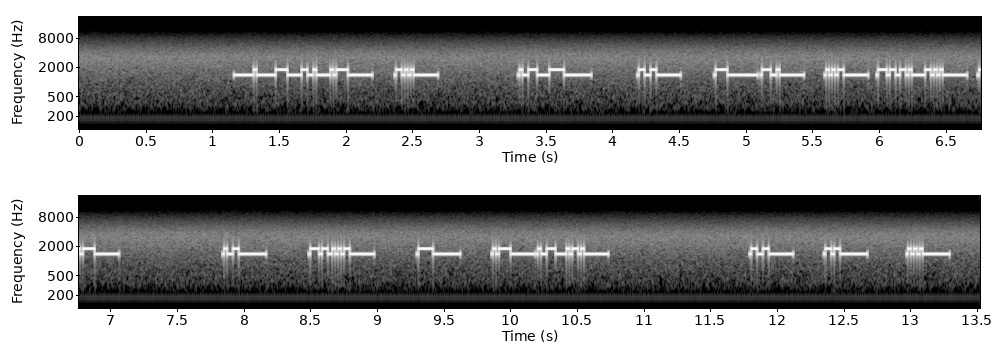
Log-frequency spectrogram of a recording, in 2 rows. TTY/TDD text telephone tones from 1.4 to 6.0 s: OPERATIONS

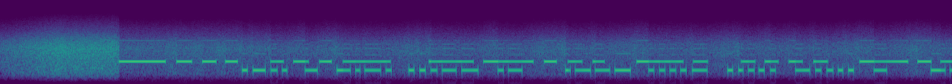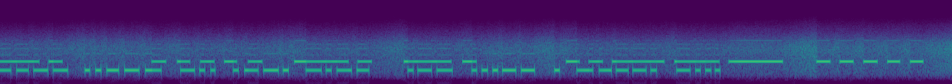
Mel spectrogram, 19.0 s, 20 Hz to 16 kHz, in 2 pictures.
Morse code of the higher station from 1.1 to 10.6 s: BV7NHC

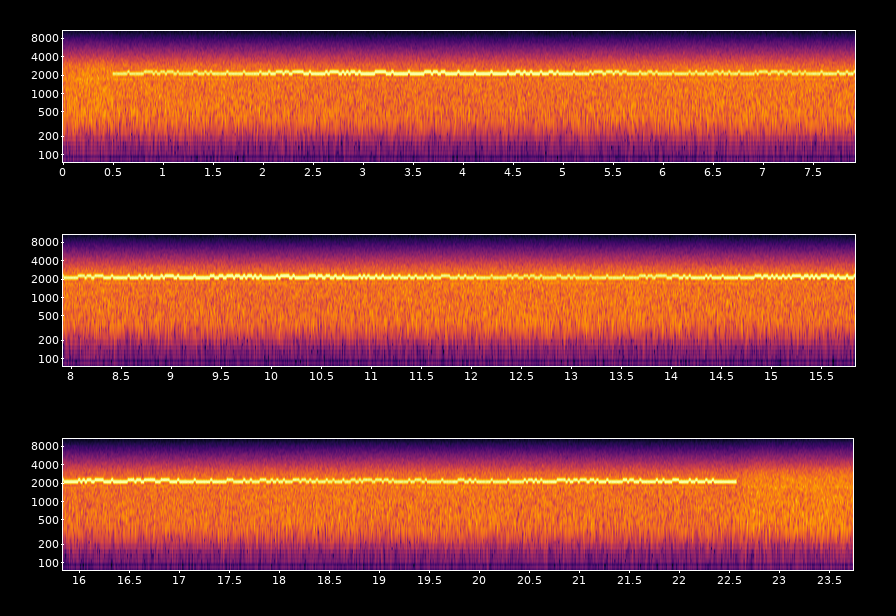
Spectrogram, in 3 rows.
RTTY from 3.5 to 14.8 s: VU7E VU7E CQ OK3I DE PY9LLC TNX

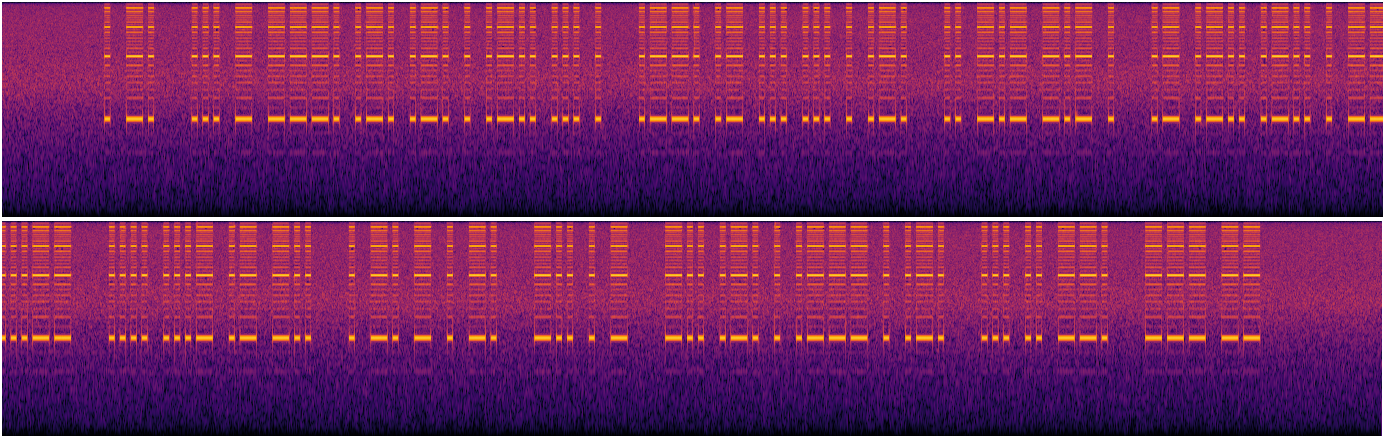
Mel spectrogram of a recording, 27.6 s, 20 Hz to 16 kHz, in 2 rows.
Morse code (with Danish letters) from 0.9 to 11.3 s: EN STØRRELSE PASSER IKKE

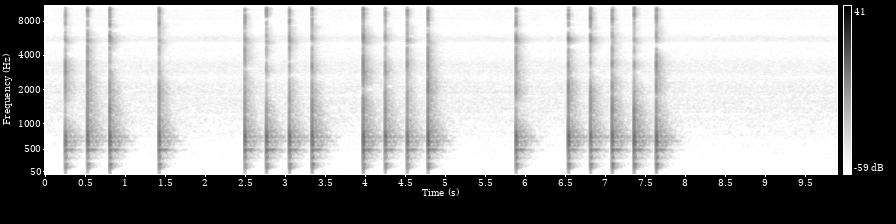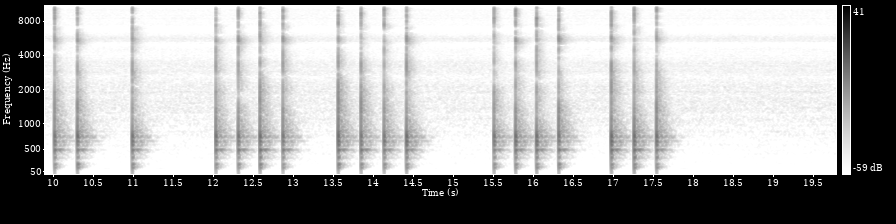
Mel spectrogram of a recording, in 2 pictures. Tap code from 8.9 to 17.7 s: FTS

